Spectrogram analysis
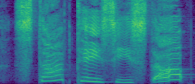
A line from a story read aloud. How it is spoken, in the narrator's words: cried Betsy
